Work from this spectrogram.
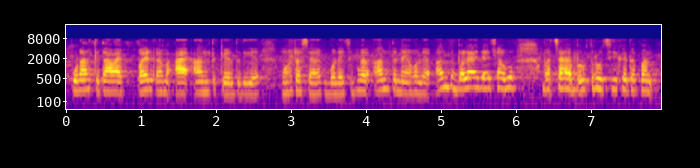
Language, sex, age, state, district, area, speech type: Maithili, female, 18-30, Bihar, Begusarai, rural, spontaneous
